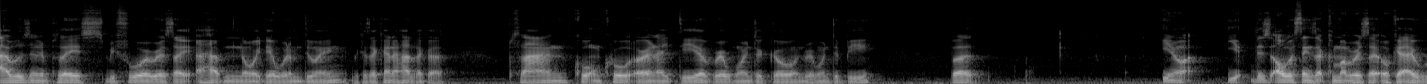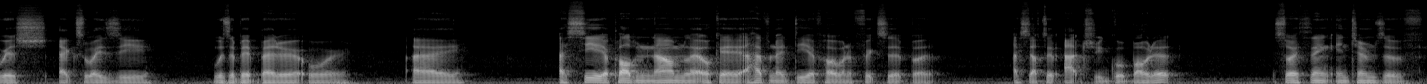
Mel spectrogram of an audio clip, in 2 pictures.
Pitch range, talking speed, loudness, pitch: 75-85 Hz, 210 wpm, -28 LUFS, 80 Hz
